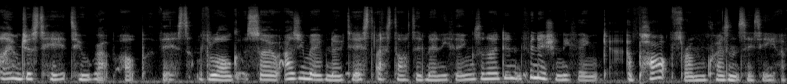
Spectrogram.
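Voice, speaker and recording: A woman puts on a raspy character voice, quiet and fairly high-pitched, at a moderate pace with hardly any pauses. Light background noise is present. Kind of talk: casual vlog. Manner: quiet, hushed.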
